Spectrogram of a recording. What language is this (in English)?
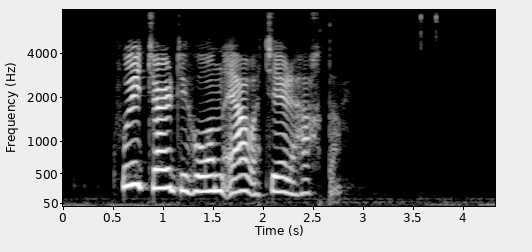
Faroese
